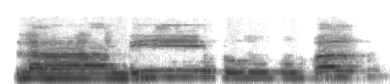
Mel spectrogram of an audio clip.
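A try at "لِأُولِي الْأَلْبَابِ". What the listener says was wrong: coba sekarang agak dilemaskan sedikit, itu jangan ditekan. Lali, ulangi.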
